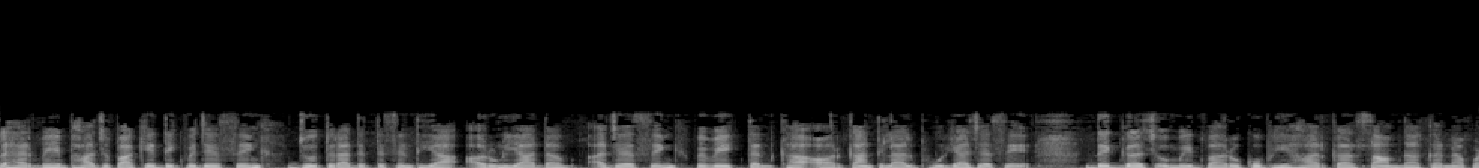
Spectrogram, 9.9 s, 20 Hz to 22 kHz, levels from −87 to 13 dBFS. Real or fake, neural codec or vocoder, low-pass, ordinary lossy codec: real; none; 7.2 kHz; none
